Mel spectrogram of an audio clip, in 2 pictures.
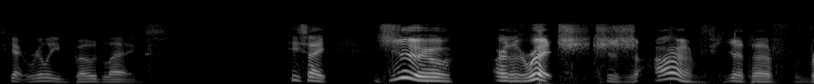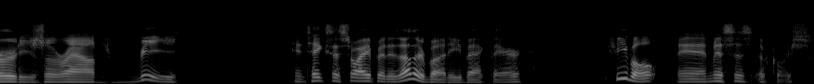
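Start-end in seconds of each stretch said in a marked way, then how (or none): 3.7-9.9 put-on loud, sloppy drunk slur, "you" drawn out. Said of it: "slurring his speech".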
